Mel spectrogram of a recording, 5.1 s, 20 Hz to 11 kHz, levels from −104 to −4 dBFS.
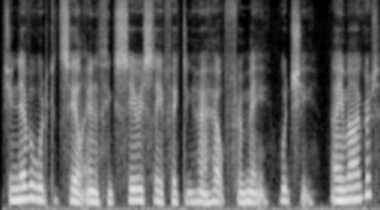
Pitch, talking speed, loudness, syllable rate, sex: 165 Hz, 175 wpm, -18 LUFS, 5.4 syllables/s, female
